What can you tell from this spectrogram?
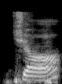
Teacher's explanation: the word cheap begins with the voiceless affricate cha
